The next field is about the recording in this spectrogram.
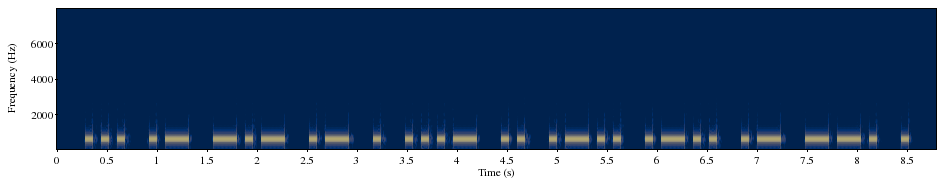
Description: Morse code, heard as a keyed tone, about 15 wpm, 610 Hz. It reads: SAKAE VILLAGE
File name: 2012-01-mp3 / n13-A NEWLY DESIGNED QSL CARD-15wpm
